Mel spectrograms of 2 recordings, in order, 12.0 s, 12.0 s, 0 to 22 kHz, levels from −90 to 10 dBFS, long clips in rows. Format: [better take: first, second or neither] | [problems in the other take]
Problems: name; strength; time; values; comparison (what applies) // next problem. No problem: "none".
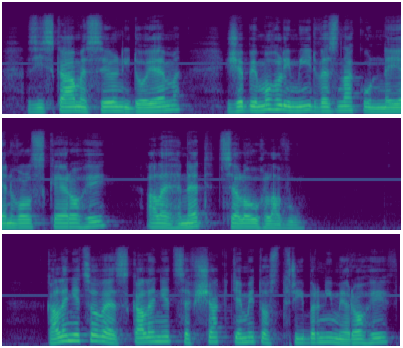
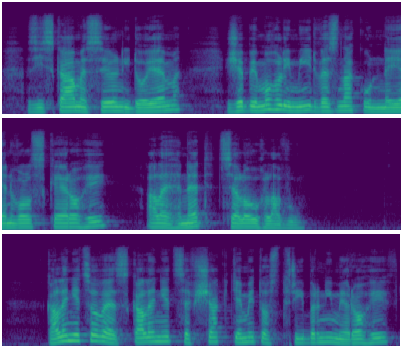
second | high-pitched whine; faint; throughout; 2.5 kHz, 35 dB below the speech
